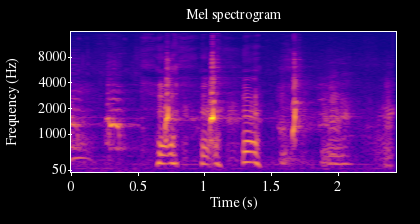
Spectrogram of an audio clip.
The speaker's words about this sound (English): Is that a colorful turkey over there? Is that the male? That's the male, and he did have something get into his tail feathers.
